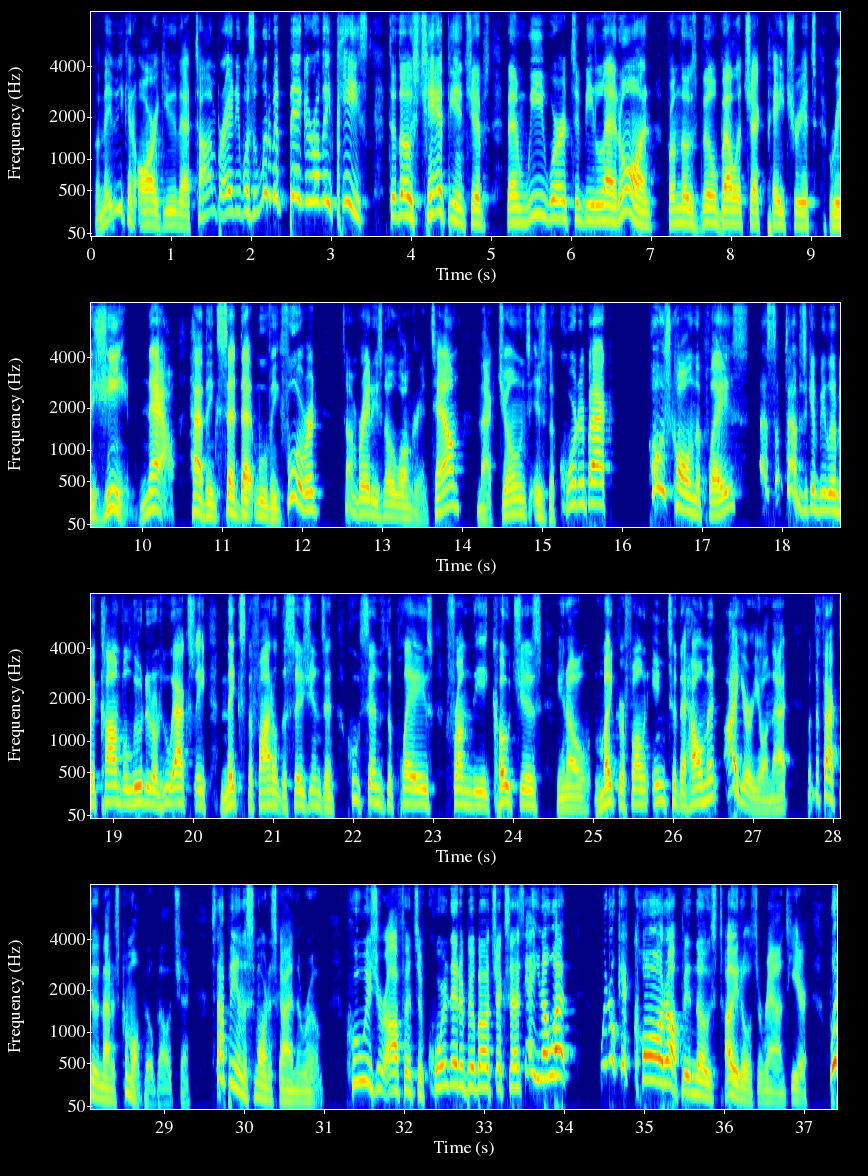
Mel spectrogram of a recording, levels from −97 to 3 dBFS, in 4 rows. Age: 40-59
